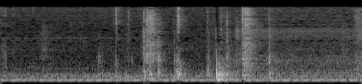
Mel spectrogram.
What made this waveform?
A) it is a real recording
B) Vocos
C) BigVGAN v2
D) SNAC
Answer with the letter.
B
